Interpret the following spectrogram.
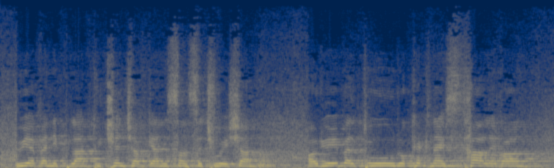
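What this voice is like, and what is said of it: Heavy Afghan-accented English. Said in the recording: “it's a beautiful voice and a beautiful accent. The only problem is I can't understand a word you're saying.”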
